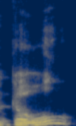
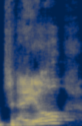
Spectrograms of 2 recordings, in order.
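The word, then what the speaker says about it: Gaol: the visit to the the goal the jail Melbourne goal J it's spelled g a o with Ned Kelly um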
